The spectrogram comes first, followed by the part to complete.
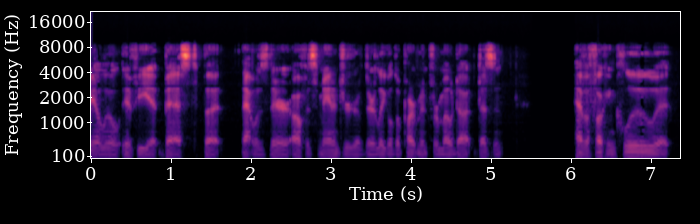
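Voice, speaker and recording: A man's voice: very deep voice, no echo. A man talking casually and informally in an earnest, rambling way. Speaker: individual drone operator and video maker.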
